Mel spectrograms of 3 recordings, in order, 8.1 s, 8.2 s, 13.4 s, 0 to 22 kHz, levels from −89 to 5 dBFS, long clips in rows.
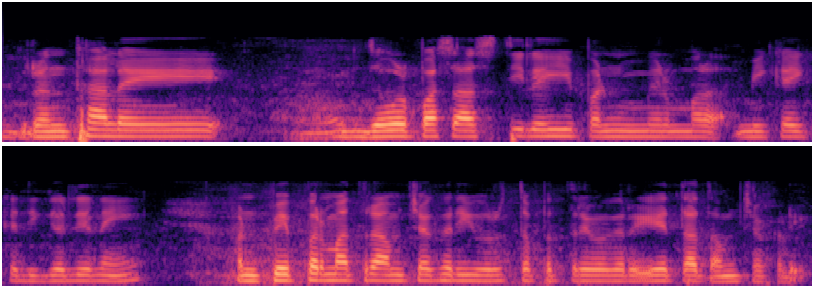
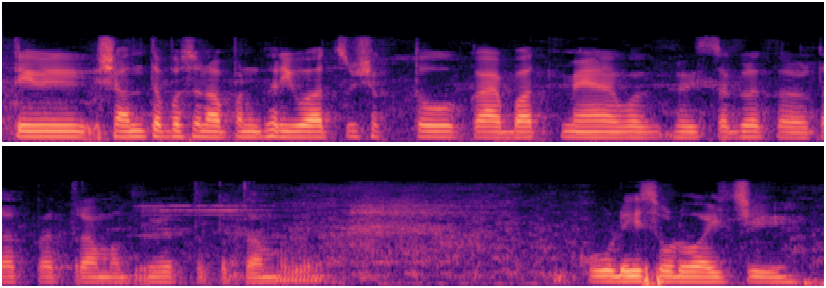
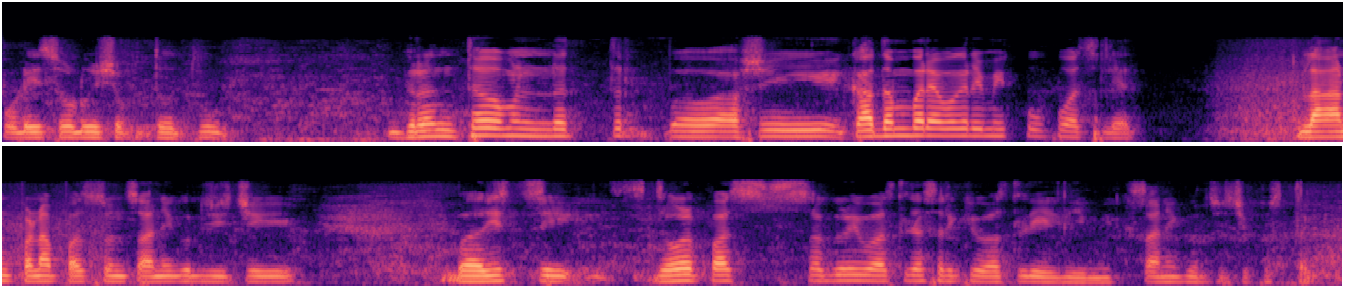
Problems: constant background noise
